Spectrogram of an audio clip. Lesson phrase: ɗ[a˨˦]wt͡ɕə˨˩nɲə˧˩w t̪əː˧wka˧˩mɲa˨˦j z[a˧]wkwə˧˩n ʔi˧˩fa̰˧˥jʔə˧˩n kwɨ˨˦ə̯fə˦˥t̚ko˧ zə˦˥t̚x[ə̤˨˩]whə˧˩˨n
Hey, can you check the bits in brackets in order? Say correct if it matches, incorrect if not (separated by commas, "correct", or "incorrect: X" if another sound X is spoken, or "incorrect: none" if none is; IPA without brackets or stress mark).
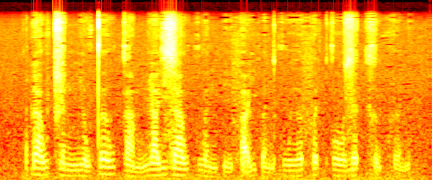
correct, correct, incorrect: ə̰˧˨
